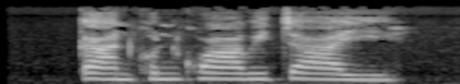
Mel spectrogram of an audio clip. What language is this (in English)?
Thai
